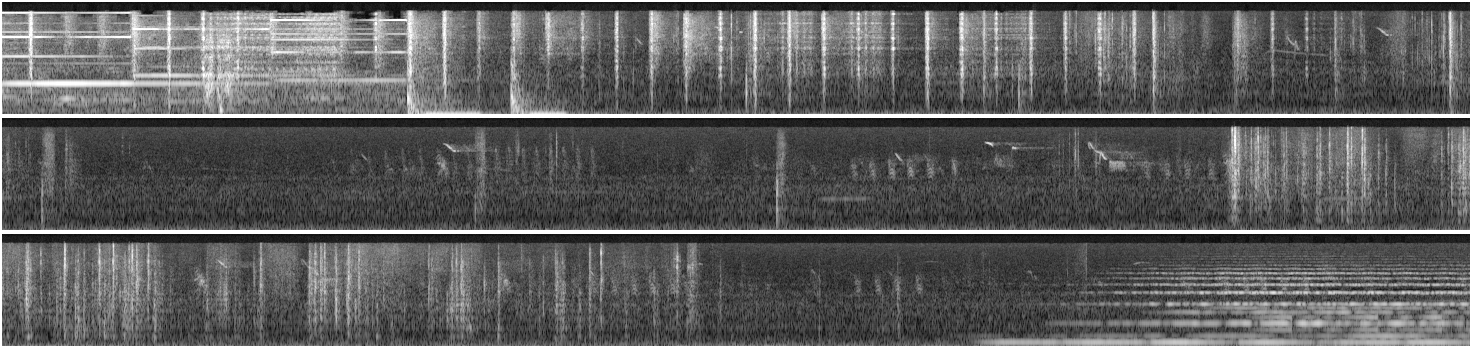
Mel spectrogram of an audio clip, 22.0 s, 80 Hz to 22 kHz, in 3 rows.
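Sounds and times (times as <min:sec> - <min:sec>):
paper-like rustling: 0:00.1 - 0:07.8, 0:12.6 - 0:19.3.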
